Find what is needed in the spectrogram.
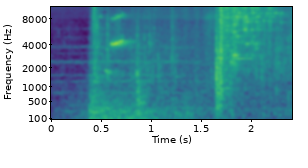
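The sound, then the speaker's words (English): A vase falls off a table and smashes: a sudden crash of breaking, followed shortly by a second, sharper burst of shattering. “A vase on a table falls over and smashes.”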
